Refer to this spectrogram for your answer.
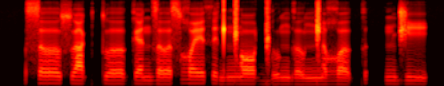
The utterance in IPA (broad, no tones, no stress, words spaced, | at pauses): sɤːsʷaːk tʷɤːkɛ nzɤːsʁʷeːθid ŋ͡ǁɔːɡ͡ǁuːŋɡɤːu̯ŋ͡ǁe ʁʷɤk | nd͡ʒi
